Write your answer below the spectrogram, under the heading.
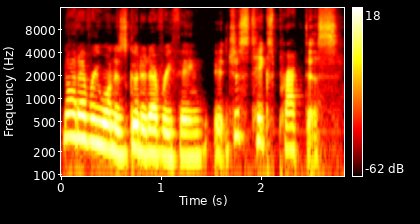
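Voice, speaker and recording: Kindly old grandpa owl from a storybook, woman reading him, gentle but firm, patient. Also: mid-range voice, animated, brisk, natural voice.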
